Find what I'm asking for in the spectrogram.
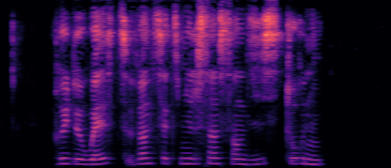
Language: French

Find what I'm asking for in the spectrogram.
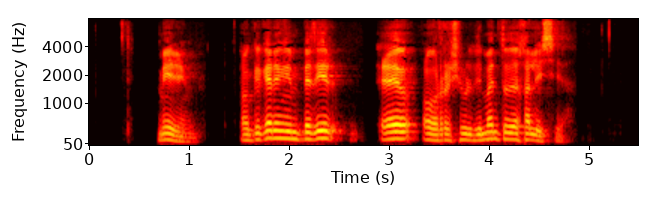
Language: Galician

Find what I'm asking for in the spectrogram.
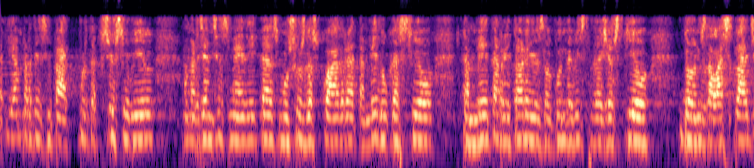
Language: Catalan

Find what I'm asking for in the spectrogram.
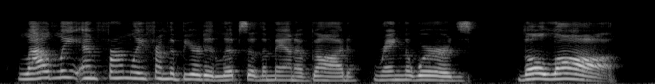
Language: English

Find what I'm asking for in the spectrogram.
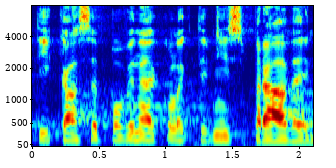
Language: Czech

